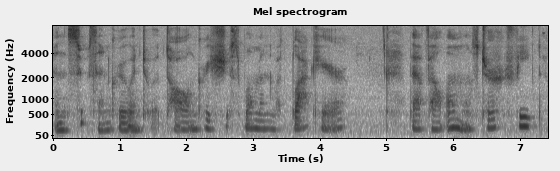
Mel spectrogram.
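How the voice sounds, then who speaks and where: A woman reading a storybook in a soft, breathy ASMR whisper, with a soothing, unhurried manner and casual delivery. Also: low voice, a little hiss or hum, poor audio. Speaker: ASMR bedtime story reader.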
